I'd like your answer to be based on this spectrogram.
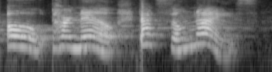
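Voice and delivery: drawn-out, sarcastic gushing; mock delight. [name] mimicking the thanks Darnell expected, mock-delighted. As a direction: stretch it slowly in feigned gratitude. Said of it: "I'm supposed to be like".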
